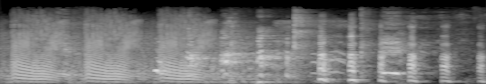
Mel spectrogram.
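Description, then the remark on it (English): A voice makes loud, drawn-out fart noises, a few sputtering blasts in a row, then breaks into short, choppy bursts that sound like laughing. “Too quick. Too quick. The farts and everything.”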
